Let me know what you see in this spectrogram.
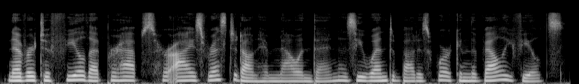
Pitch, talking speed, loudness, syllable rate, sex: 170 Hz, 240 wpm, -19 LUFS, 5.1 syllables/s, female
